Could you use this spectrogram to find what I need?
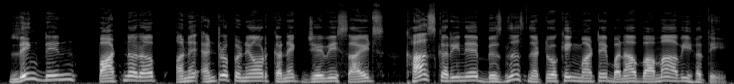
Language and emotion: Gujarati, neutral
